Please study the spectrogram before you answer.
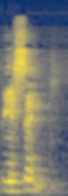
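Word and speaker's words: patient: लेकिन यदि इस टी के बाद आई ए, आई ई या आई ओ हो तो उसका उच्चारण होता है स। देखिए जैसे पेशेंट, यहाँ क्या पढ़ते, देखिए टी के बाद क्या है टी है, टी के बाद क्या है आई ई, आई है ना, तो पेशेंट, पेशेंट मीन्स रोगी।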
